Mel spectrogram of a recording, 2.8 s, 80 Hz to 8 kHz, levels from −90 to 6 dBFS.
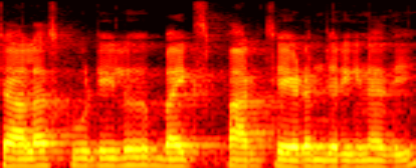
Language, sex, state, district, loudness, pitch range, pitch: Telugu, male, Andhra Pradesh, Visakhapatnam, -18 LUFS, 115-130 Hz, 120 Hz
